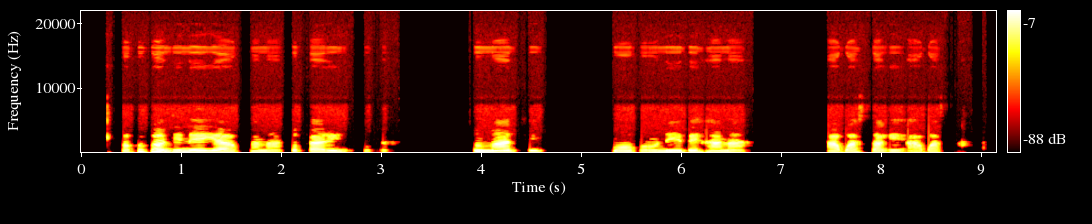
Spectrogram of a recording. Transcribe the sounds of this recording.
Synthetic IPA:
ɔ˨kʊ˦kɔ˦n̩˦dɪ˦ne˨ja˦a˨kʷa˦na˨a˨tʊ˦ka˦ɾɪ˦ŋ̩˨ku˨ɦa˦ | tʊ˨na˦dɪ˦ | m˨ɔ˨bʊ˨ɾʊ˨ne˦be˦ɦa˦na˨ | a˨ɡ͡ba˦sa˨ɡɪ˦ʔa˨ɡ͡ba˦sa˨

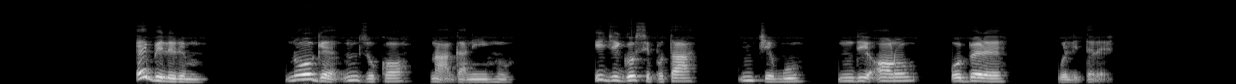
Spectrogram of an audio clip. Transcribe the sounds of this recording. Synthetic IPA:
e˦bi˨li˨ɾi˨m̩˨ | no˦ɡe˨n̩˦zʊ˨kɔ˦ | na̰˨a̰˨ɡa˨ni˦ɦu˦ | i˦d͡ʒi˨ɡo˦si˨pʊ˨ta˦ | n̩˦t͡ʃe˨ɡ͡bu˦ | n̩˦dɪ˦ʔɔ˦ɾʊ˦ | o˦be˦ɾe˨ | we˨li˨tḛ˨ɾḛ˨

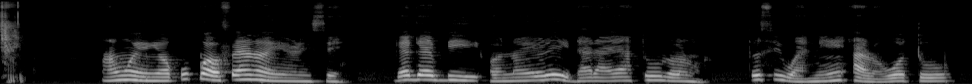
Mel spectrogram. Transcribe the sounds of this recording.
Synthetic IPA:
a˨w̃ɔ̃˧e˨j̃ɔ̃˨ku˦k͡pɔ˦˨ɔ˧fɛ˦ɾ̃ã˦˨ĩ˨ɾ̃ĩ˨sɛ˨ | ɡɛ˦ɡɛ˦bi˦ɔ˨nã˨e˧ɾe˦i˦˨da˨˦ɾa˧ja˦to˦ɾɔ˧ɾ̃ã˨ | to˦si˦˨wa˨nĩ˨˦a˦˨ɾɔ˨wɔ˦to˧˦

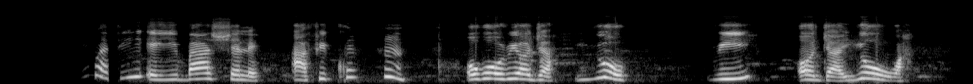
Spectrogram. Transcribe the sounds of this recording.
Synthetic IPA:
nĩ˦ɡ͡ba˦˨ti˨˦e˦˨ji˧ba˦ʃɛ˧lɛ˨ | a˨fi˧kʰũ˦ | h̩˦˨ | o˧wo˦o˧ɾi˧˦ɔ˧d͡ʒa˨ | joː˦˨ | ɾi˨˦ | ɔ˧˨d͡ʒa˨joː˦˨wa˨

